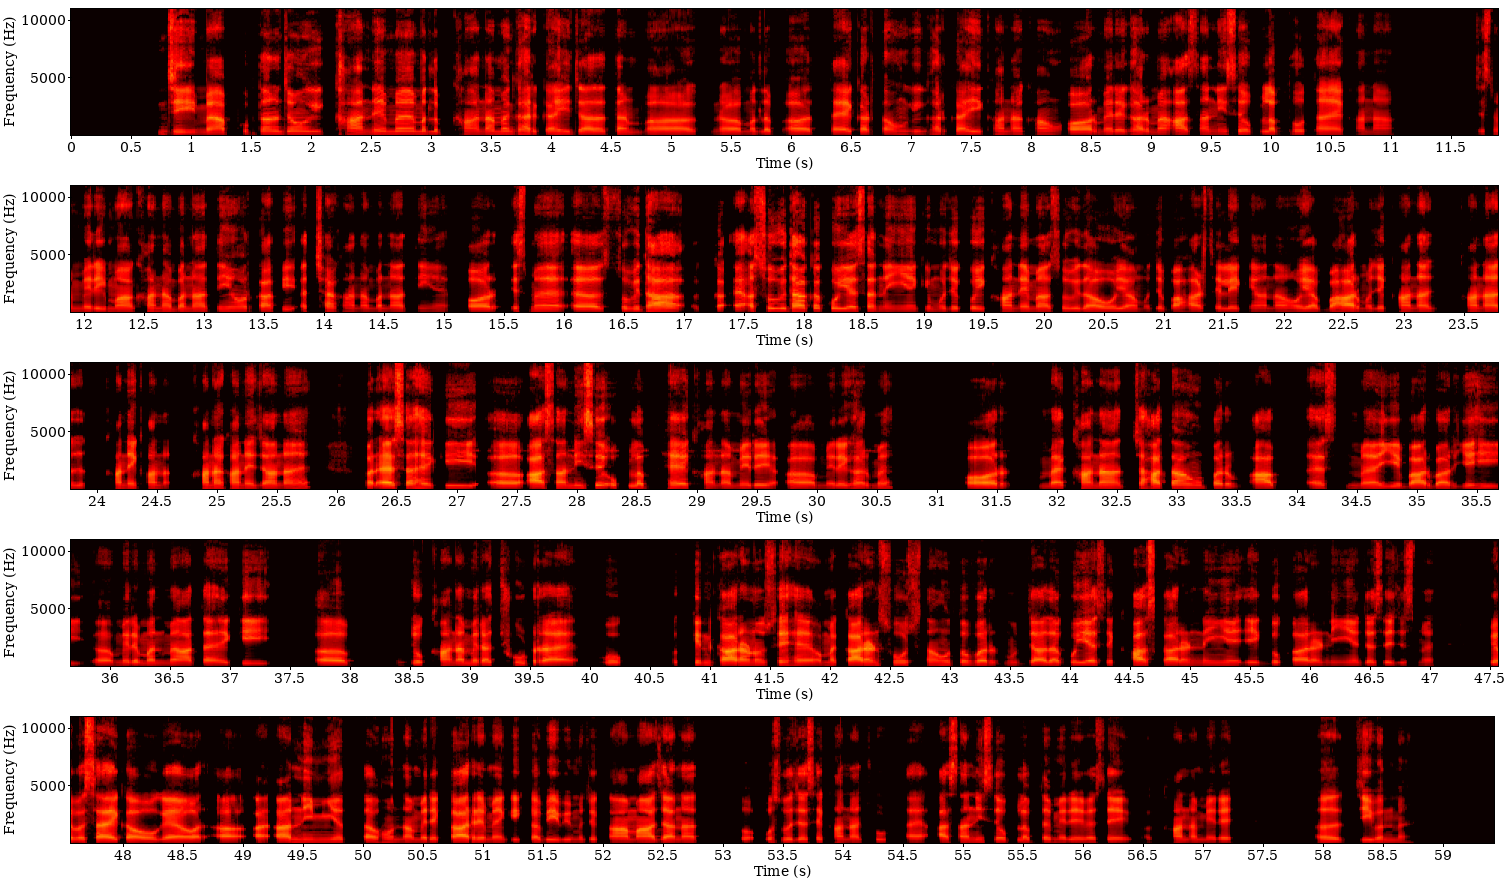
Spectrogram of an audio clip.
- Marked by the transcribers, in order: none
- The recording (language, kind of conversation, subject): Hindi, advice, क्या आपका खाने का समय अनियमित हो गया है और आप बार-बार खाना छोड़ देते/देती हैं?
